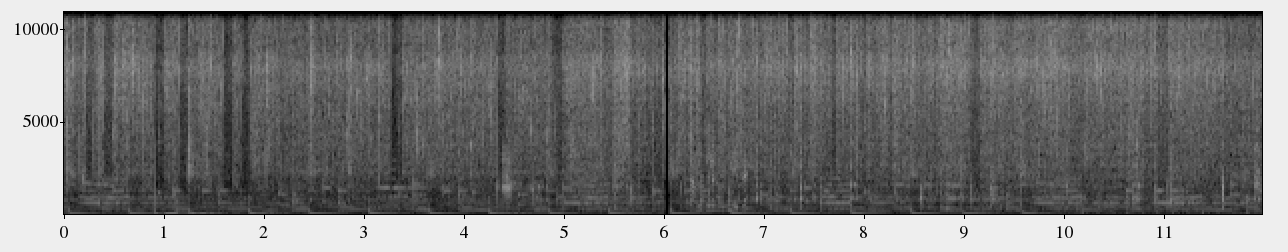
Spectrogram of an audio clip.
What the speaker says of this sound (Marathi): आता हा जो मी एक बारीक चिरलेला कांदा होता तो घालून घेते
